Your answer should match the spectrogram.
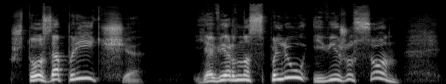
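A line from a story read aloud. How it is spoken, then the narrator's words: Astonished inner exclamation. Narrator (Russian): Абуль-Хасан опешил … его охватило изумление, и ум его был ошеломлен, и он воскликнул про себя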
